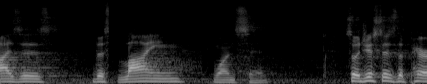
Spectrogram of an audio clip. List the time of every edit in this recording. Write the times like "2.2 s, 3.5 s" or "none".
1.1 s, 2.0 s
